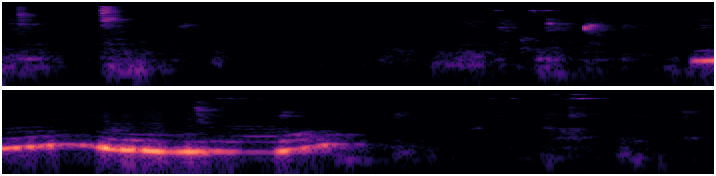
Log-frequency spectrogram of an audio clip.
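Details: Blenheim Cavalier King Charles Spaniel puppy, one of a litter of five born on New Year's, in an indoor puppy pen, giving a drawn-out wavering whine that rises, dips and rises again over about a second and a half, with a few faint clicks around it.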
